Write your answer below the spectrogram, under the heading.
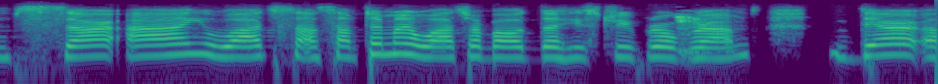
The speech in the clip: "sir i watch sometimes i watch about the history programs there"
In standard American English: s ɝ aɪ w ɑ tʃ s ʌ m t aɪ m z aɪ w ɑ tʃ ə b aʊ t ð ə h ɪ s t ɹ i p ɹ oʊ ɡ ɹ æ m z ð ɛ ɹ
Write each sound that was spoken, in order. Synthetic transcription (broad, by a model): s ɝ aɪ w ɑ tʃ s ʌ m t aɪ m aɪ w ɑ tʃ ə b aʊ t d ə h ɪ s t ɹ i p ɹ oʊ ɡ ɹ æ m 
